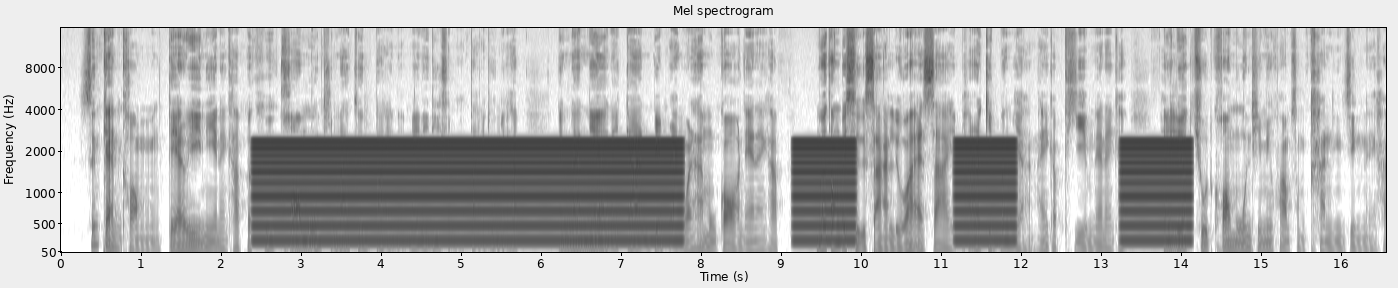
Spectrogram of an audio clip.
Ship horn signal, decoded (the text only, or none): 1 long, 3 short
